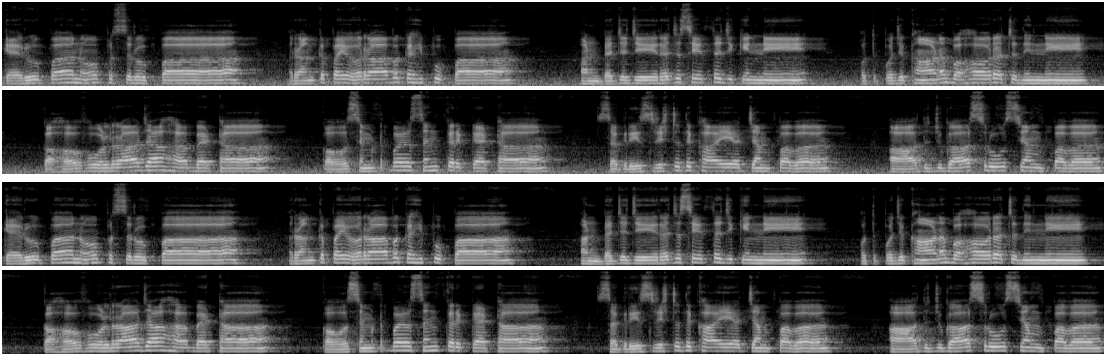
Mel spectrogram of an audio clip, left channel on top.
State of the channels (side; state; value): left; noise; rumble, 18 dB below the sound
